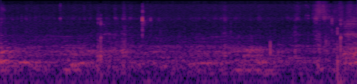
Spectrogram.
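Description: Pen scratching steadily across a paper voter registration form as it is filled in, a soft continuous writing sound with small ticks, alone at low level.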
